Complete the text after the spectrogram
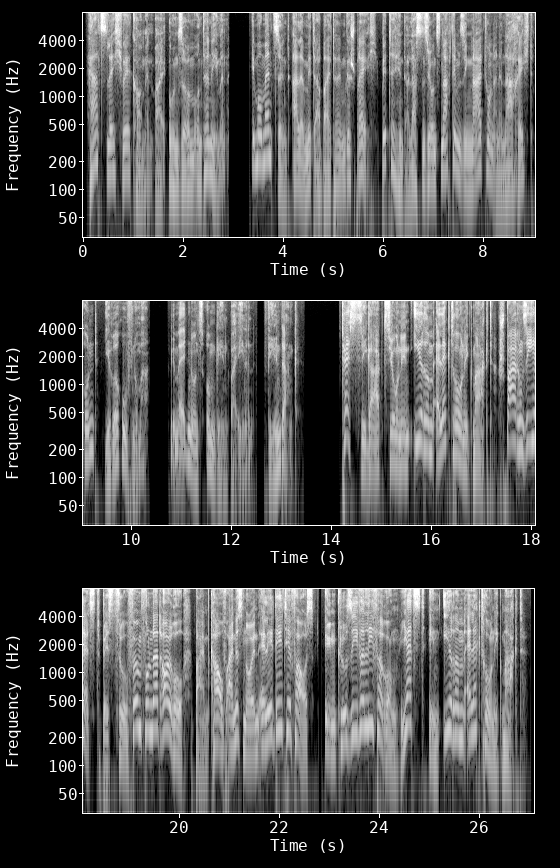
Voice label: male german comercial; ideasonora

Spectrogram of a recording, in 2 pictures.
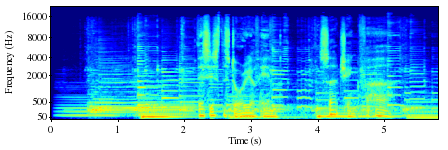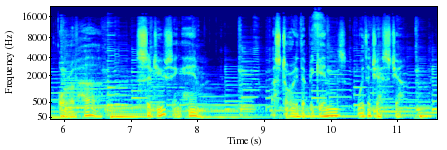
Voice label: male british english fragrance comercial; ideasonora

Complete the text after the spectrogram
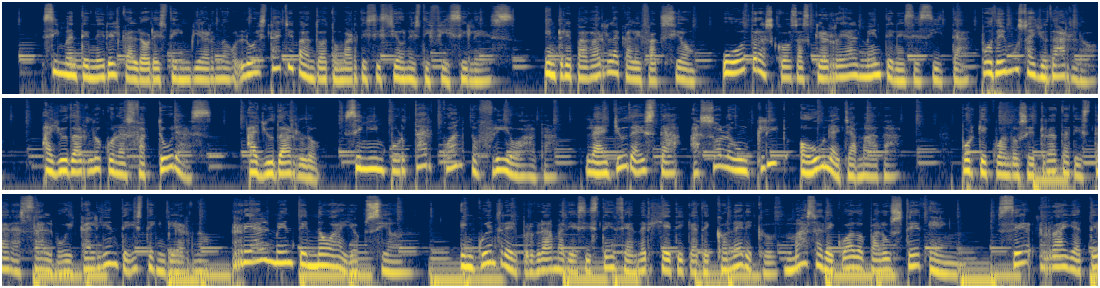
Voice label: female ecuatorian comercial; ideasonora

